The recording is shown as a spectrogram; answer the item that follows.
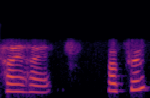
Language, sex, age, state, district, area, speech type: Assamese, female, 30-45, Assam, Tinsukia, rural, conversation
